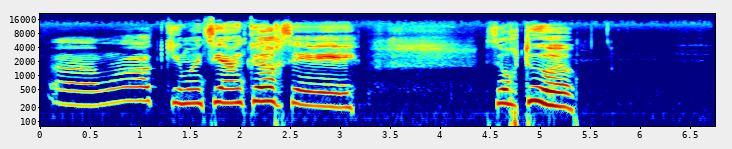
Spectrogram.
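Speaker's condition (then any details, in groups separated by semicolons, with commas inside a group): Down syndrome (trisomy 21); age 39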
